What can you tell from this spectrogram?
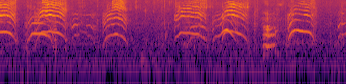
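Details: Mother cat nursing and washing another cat's kittens. High, arching meows, many in quick succession and sometimes overlapping, with about eight clear calls in seven seconds and a brief lower squeak near the end.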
